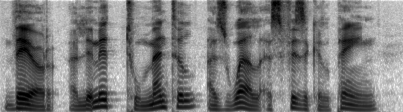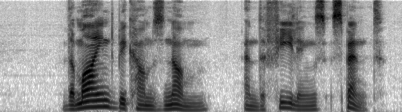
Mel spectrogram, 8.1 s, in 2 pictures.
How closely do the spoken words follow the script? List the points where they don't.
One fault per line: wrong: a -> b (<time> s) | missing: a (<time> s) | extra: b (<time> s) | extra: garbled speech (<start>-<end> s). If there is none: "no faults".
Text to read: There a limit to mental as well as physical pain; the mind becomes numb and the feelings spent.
no faults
